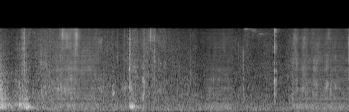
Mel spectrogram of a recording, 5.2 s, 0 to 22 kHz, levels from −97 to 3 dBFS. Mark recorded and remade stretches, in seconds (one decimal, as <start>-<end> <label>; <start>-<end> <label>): 0.0-0.8 recorded; 0.8-1.5 remade; 1.5-3.1 recorded; 3.1-3.5 remade; 3.5-4.4 recorded; 4.4-5.2 remade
